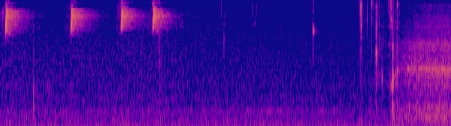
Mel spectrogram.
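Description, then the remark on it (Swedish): A European robin gives sharp, high ticking alarm calls: four crisp ticks in an uneven series, then a fainter tick and a quick little cluster, ending in soft rushing background noise. “Det som jag tror att man löper störst risk att blanda ihop rödhakens knäpp och knatter med är gärdsmygens motsvarande läten.”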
